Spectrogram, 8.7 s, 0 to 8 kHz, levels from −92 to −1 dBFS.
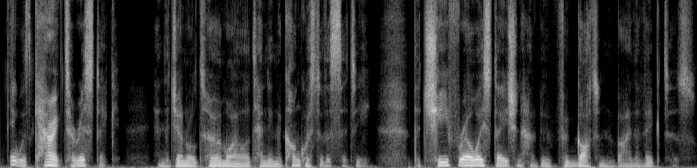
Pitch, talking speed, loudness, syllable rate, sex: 110 Hz, 150 wpm, -20 LUFS, 5.3 syllables/s, male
